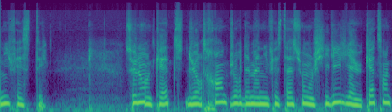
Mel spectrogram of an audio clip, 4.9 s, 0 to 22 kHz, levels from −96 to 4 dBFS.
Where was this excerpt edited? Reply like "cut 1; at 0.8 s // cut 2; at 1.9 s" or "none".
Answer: cut 1; at 1.8 s // cut 2; at 2.5 s // cut 3; at 2.9 s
